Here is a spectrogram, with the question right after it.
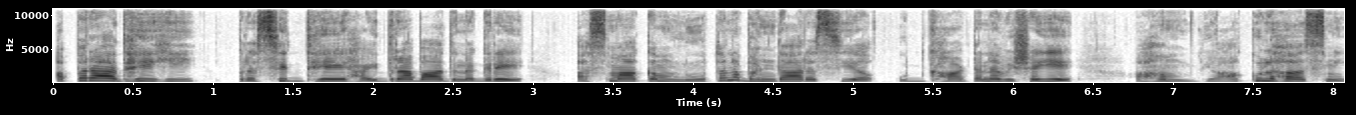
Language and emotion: Sanskrit, fearful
